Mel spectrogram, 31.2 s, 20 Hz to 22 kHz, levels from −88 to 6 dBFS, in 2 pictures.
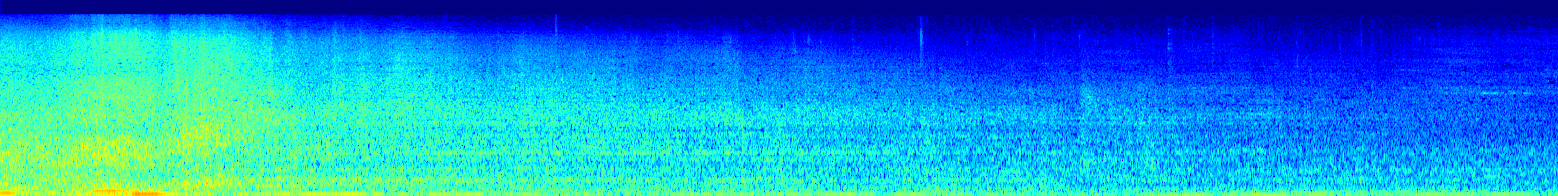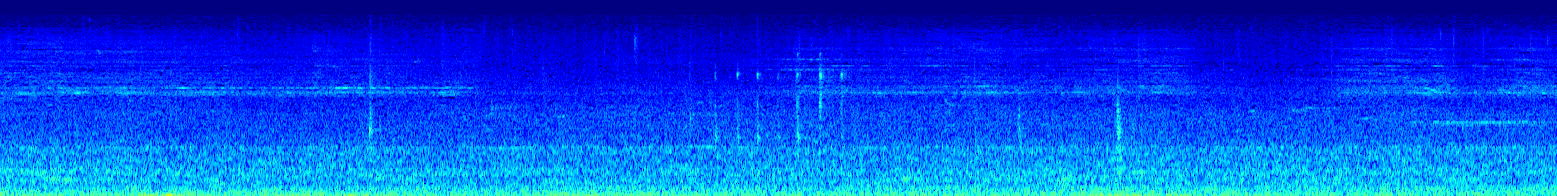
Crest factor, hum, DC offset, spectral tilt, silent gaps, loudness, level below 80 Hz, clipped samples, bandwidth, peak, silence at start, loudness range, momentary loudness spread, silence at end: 24 dB; none; under 0.1%; -3.5 dB/octave; none; -28 LUFS; -40 dBFS; under 0.1%; 16.5 kHz; -8 dBFS; 0 s; 21 LU; 23 LU; 0 s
